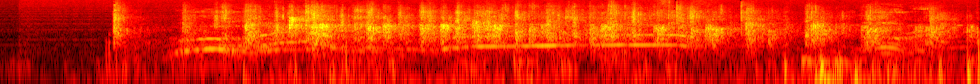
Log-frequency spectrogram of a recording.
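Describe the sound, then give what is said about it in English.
A crowd breaks into sustained applause after a song, dense clapping, while a voice rises above it with a drawn-out call or cheer. “Why don't we just give another hand clap to them?”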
